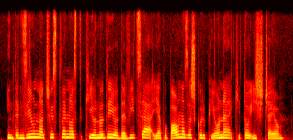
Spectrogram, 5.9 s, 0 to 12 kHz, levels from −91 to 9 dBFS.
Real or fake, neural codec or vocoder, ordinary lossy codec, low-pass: real; none; MP3, 96 kbps; 10.8 kHz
